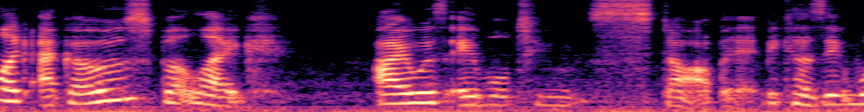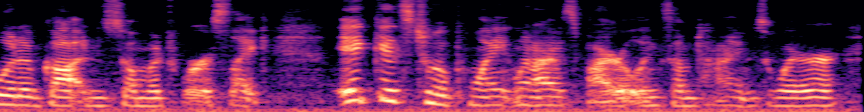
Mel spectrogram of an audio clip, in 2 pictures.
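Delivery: ordinary delivery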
